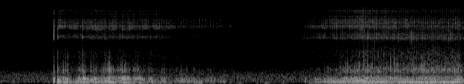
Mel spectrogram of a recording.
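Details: Snoring: two long, low, rattling inhalations with a hissy edge, separated by a quieter stretch.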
